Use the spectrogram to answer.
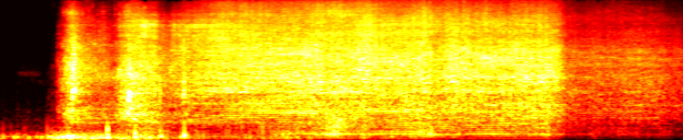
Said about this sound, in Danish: Det er basically bare en sav, øh, som så er eldrevet, fordi øh, det kræver, nu har jeg store muller, men det kræver meget armkraft at skulle øh, save sådan en hest her i stykker. Så derfor får vi lige lidt hjælp fra en stikkontakt.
